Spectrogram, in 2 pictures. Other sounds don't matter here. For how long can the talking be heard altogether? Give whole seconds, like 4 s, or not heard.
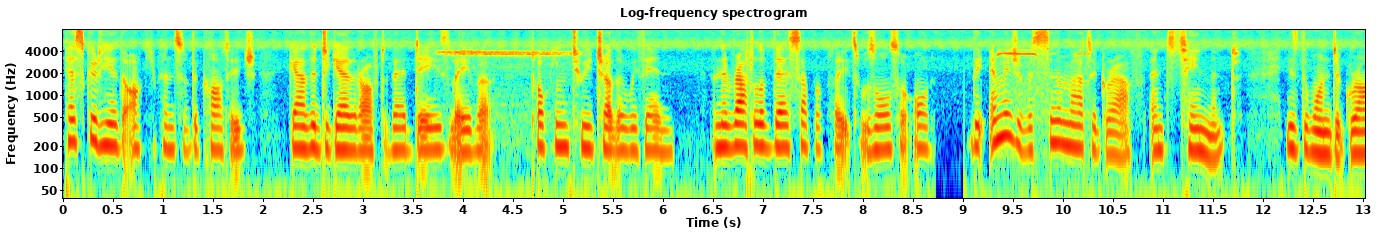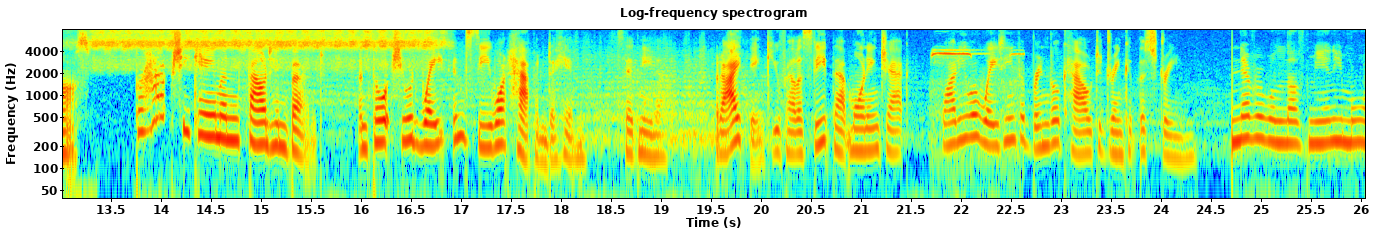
26 s.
